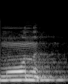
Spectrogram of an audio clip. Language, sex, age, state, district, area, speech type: Malayalam, female, 30-45, Kerala, Kasaragod, rural, read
